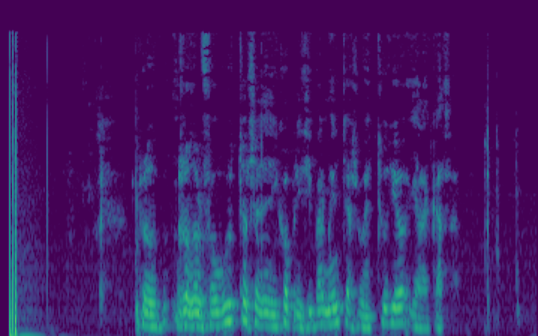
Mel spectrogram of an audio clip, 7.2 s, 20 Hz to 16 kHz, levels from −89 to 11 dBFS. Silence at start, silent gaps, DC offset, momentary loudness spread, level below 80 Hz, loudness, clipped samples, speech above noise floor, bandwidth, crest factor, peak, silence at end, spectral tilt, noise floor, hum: 0.15 s; none; under 0.1%; 16 LU; -44 dBFS; -27 LUFS; under 0.1%; 43 dB; 11.5 kHz; 28 dB; 0 dBFS; 1.2 s; -6.5 dB/octave; -69 dBFS; none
